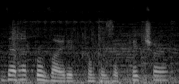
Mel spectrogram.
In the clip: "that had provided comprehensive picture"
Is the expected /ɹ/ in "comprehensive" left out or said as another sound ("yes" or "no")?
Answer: yes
